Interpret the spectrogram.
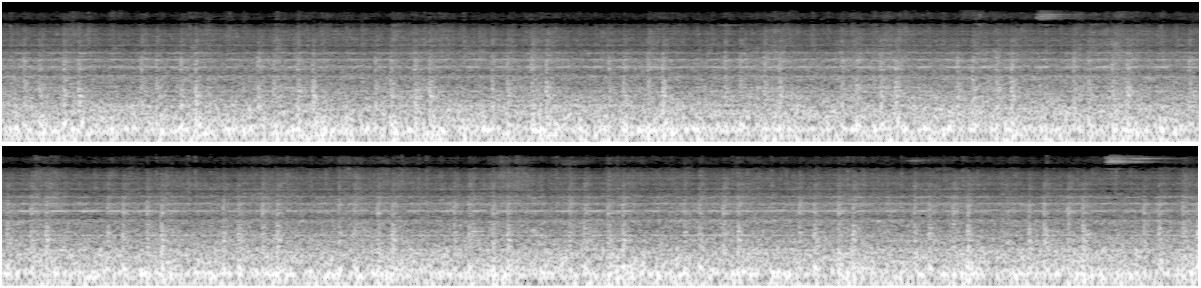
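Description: Aurizon minerals freight train rolling past: a continuous steady rumble of loaded wagons' wheels on the rails, with a faint steady whine above it.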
